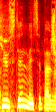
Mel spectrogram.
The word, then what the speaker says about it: Houston: Tu me dis Houston, si Texas, je me trompe un peu sur la prononciation. On dit Houston, mais c'est pas grave.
